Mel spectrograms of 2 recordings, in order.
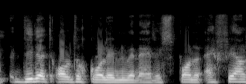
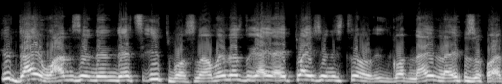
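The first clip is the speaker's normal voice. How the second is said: higher, louder comic incredulity, breaking into a laugh; mock disbelief; 8 semitones higher, 4 dB louder than usual. Man joking to listener about a twice-dead speaker, mock disbelief. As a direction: play up the baffled outrage for laughs.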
